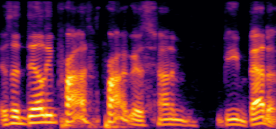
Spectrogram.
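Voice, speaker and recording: A man with a New York accent at a moderate pace, ordinary pitch variation, on a very clean recording with a silent background. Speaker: live streamer. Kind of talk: casual chat. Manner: repetitive, halting starts.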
